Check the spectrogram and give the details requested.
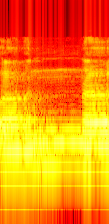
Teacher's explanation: نون مشدد پہ غنہ ہے تو آمنا، نا الف مدہ بھی کھڑی زیر وقف کریں گے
